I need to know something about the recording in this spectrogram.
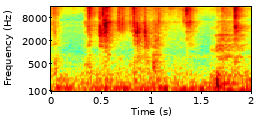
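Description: Faint crinkling and rustling of a flexible aluminum foil dryer vent duct being handled.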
